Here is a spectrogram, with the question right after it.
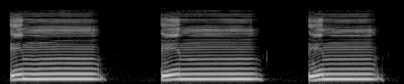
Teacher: جی ہاں، یہاں جو نون مشدد نظر آ رہا ہے، یہاں پر نون کو ظاہر کر کے، یہاں پر نون کو ظاہر کر کے اس کے اندر گننا کریں گے، اور گننے کی مقدار وہی، یعنی ایک الف کی مقدار ہوگی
